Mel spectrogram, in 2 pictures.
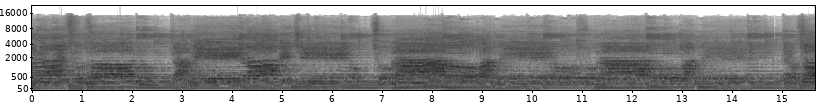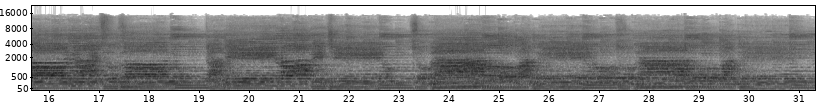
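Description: Mixed choir of men and women singing a slow Christmas song in Sardinian, in phrases that rise and fall, over instrumental accompaniment with low sustained notes.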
